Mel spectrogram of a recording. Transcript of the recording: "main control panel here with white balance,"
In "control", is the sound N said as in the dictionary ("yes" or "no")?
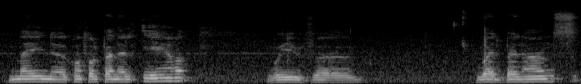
no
